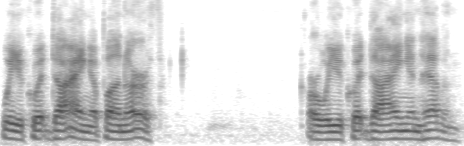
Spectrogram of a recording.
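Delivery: ordinary delivery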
